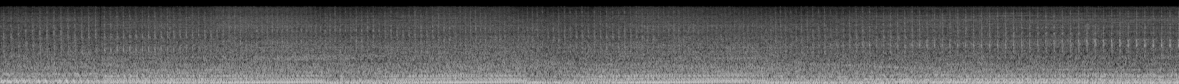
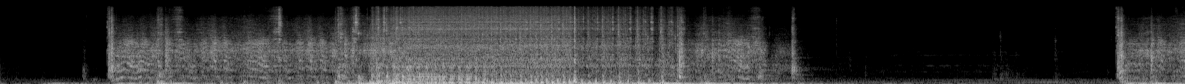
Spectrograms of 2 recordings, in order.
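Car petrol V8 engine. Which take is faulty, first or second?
second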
